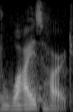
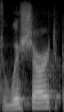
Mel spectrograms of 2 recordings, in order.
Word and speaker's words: Wishart: And then secondly, there is this man named George Wisehart, who began a ministry as a traveling preacher. It might be pronounced Wishart, but I like to say Wisehart, so I'm going to say Wisehart. Anyhow, George Wishart.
